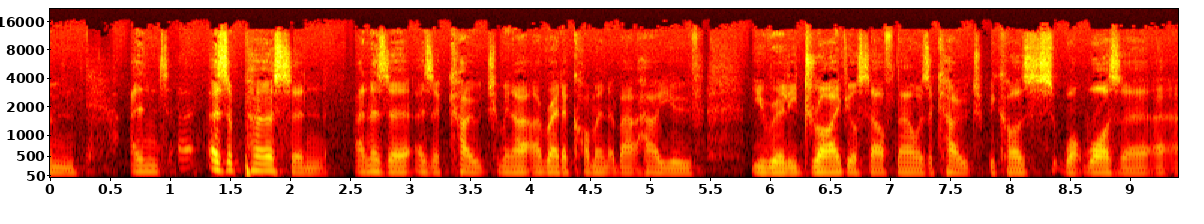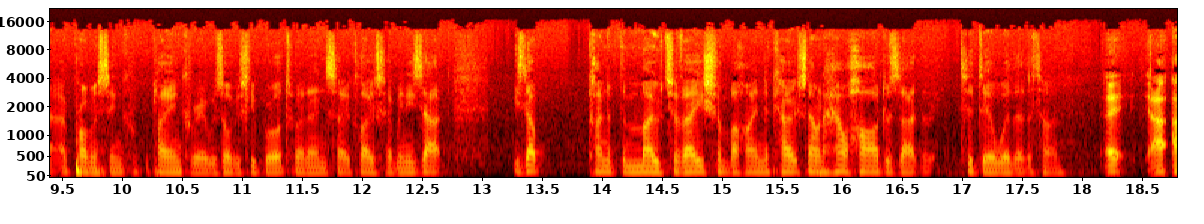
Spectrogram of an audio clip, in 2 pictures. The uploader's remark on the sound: We were fortunate enough to be invited along to the boardroom at Sincil Bank (we're still calling it that) with a live audience, for a two-part special live podcast!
